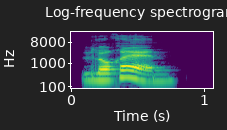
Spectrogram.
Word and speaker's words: Lorraine: Na gut, und wie spricht man das französisch aus? Lothringen? Nee. – Lorraine. – Lorraine, ja.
